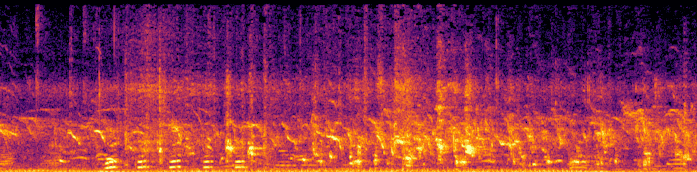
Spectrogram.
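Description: Backyard chickens cluck steadily in short, repeated bursts while being fed, a small flock close by with overlapping calls and a low farmyard hum beneath.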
